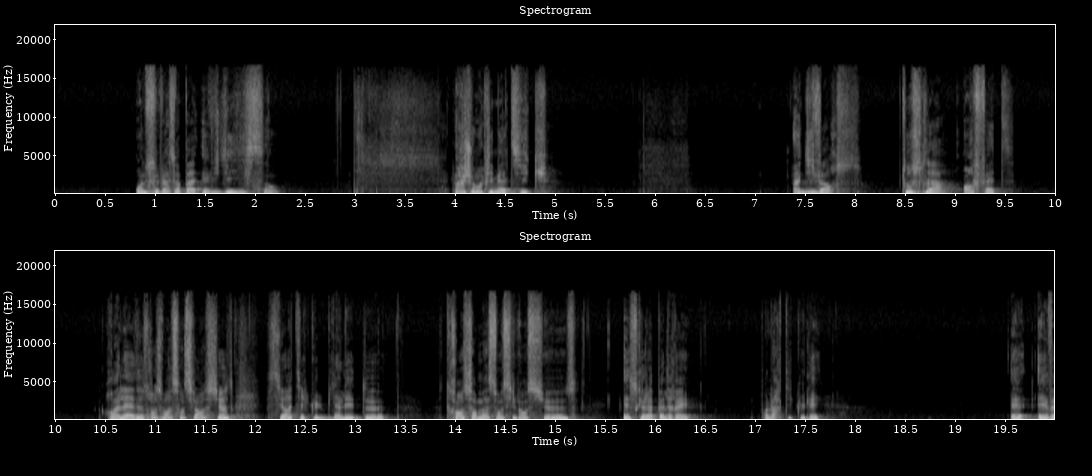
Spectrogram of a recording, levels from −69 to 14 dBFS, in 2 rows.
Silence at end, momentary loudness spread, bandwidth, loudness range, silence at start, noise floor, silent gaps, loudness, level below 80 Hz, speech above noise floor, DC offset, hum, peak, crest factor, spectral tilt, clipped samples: 0 s; 17 LU; 17 kHz; 7 LU; 0.8 s; -59 dBFS; none; -20 LUFS; -56 dBFS; 39 dB; under 0.1%; none; -4 dBFS; 16 dB; -5 dB/octave; under 0.1%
